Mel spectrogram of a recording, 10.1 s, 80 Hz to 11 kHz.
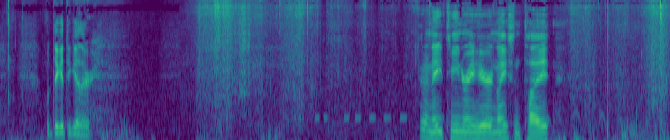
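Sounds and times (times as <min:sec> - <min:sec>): metal detector beeping: 0:04.5 - 0:06.6.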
